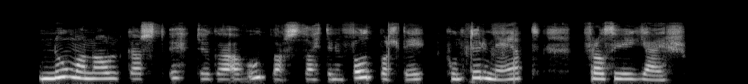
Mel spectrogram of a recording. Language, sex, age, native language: Icelandic, female, 18-19, Icelandic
